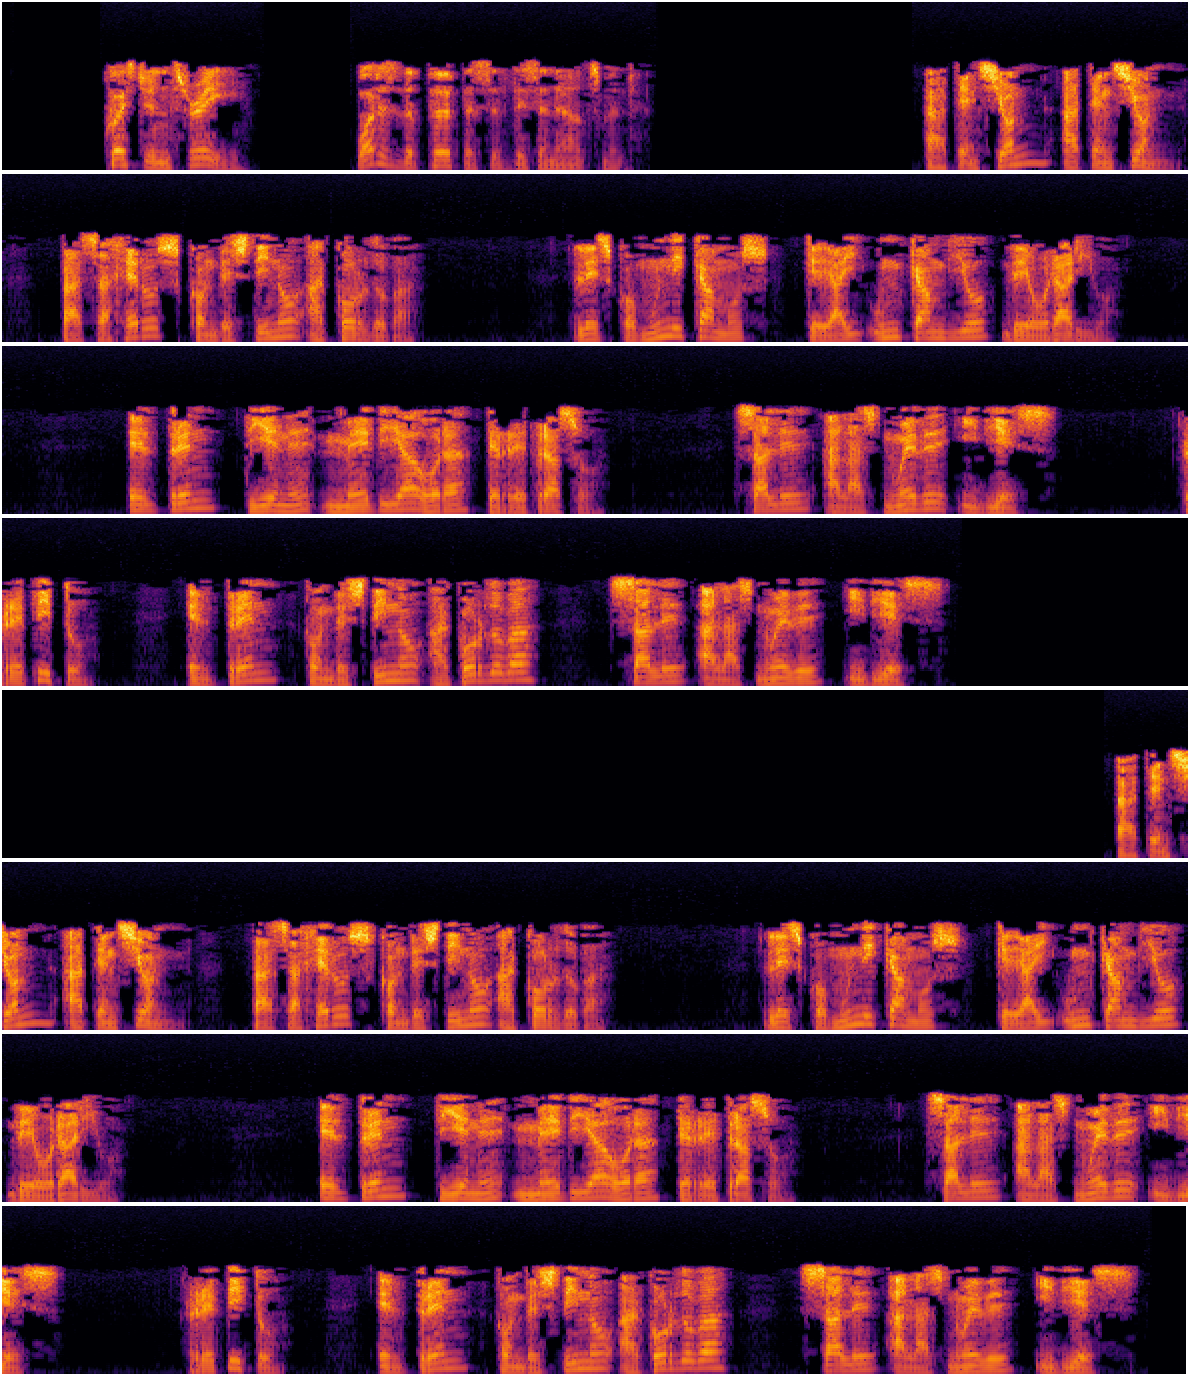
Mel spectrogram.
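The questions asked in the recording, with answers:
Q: What is the purpose of this announcement?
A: To tell passengers to Córdoba that the timetable has changed: the train is half an hour late and leaves at 9:10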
